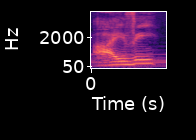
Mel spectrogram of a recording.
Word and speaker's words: IYV: And today we have this IYV, I believe it's pronounced Ivy guitars.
